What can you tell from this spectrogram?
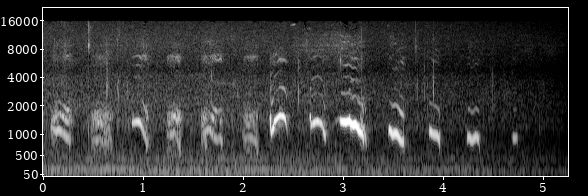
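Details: White Swiss Shepherd puppies, 13 days old, whining; a quick series of short wavering, bending squeals about two to three per second, the later ones louder and more spaced, then fading, with a low hum underneath.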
